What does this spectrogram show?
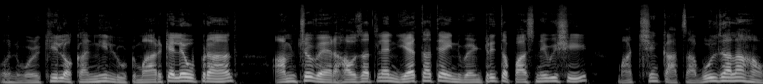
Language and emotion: Goan Konkani, fearful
